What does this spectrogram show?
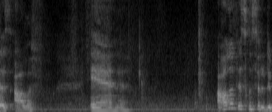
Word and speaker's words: Aleph: So it's the same thing like with Aleph. So for all practical purposes, it's considered to be a silent letter.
